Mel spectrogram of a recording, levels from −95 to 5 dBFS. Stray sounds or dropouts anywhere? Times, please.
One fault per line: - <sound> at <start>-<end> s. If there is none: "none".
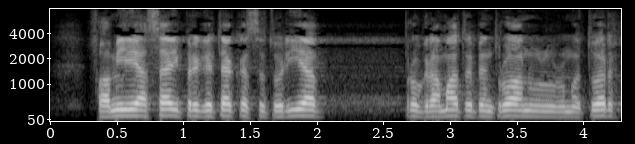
none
